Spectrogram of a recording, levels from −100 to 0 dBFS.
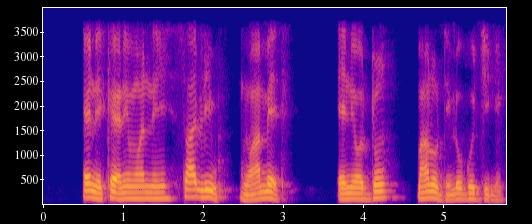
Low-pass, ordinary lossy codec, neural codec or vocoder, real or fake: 3.6 kHz; AAC, 32 kbps; autoencoder, 48 kHz, 32 numbers a frame, DAC-VAE, trained on Japanese speech; fake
